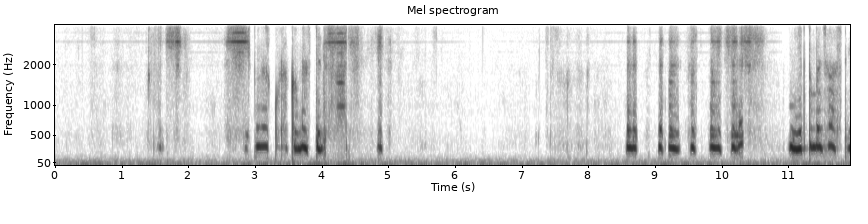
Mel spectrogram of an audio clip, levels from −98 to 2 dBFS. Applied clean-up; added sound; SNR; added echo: neural diffusion model UNIVERSE++.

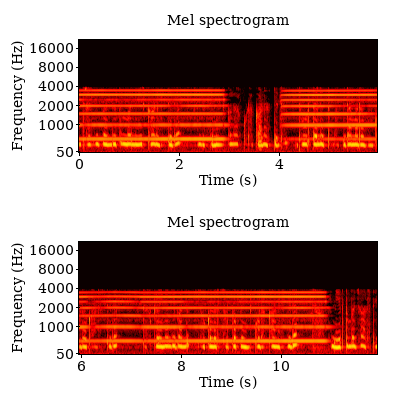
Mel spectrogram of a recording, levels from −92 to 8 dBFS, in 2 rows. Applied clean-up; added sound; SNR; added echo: none; Bowed string instrument; 2 dB; none.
